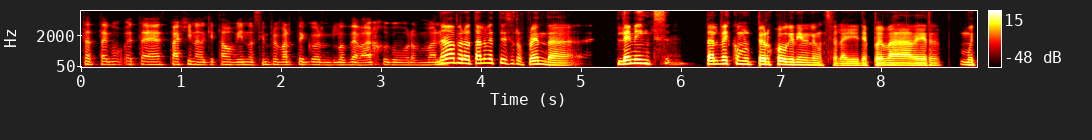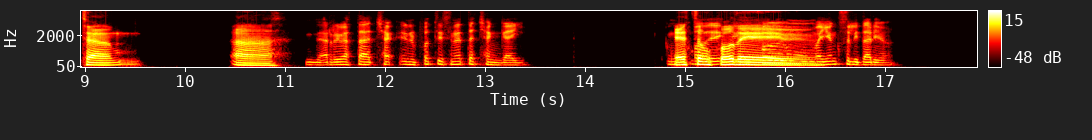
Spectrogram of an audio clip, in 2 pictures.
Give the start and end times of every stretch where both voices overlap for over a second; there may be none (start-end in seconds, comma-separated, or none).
14.9-16.4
